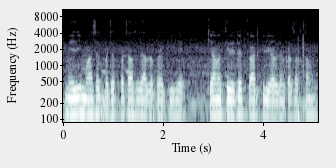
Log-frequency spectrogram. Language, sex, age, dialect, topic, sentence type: Hindi, male, 18-24, Awadhi Bundeli, banking, question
